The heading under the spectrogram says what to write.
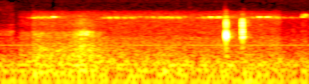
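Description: Crickets chirp in a faint, steady high trill, sounding distant as if drifting in from outside, with a couple of brief sharp clicks partway through and no talking.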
